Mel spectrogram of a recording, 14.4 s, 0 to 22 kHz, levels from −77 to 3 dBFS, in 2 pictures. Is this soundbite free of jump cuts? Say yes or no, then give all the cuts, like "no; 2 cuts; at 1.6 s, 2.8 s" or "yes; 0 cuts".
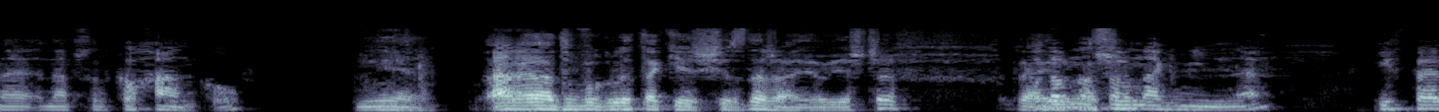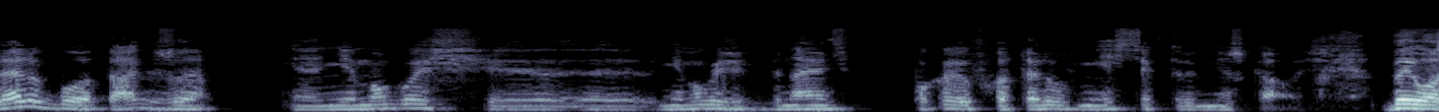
yes; 0 cuts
